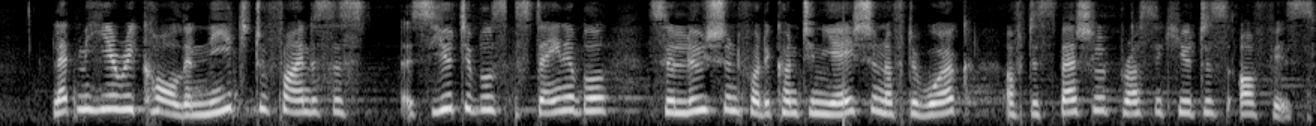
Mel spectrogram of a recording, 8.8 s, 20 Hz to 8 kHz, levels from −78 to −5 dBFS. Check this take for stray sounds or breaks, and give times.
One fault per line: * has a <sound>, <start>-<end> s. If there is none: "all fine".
* has a dropout, 3.4-3.4 s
